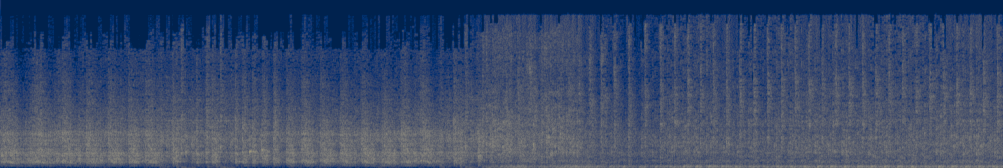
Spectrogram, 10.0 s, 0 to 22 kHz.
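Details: Rebuilt Toyota 7M-GE, valve seats dremeled, running on a furniture dolly out of the car from a test board: cranks, fires and settles into a lumpy, loping idle; one cylinder dead from leaking exhaust valves.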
